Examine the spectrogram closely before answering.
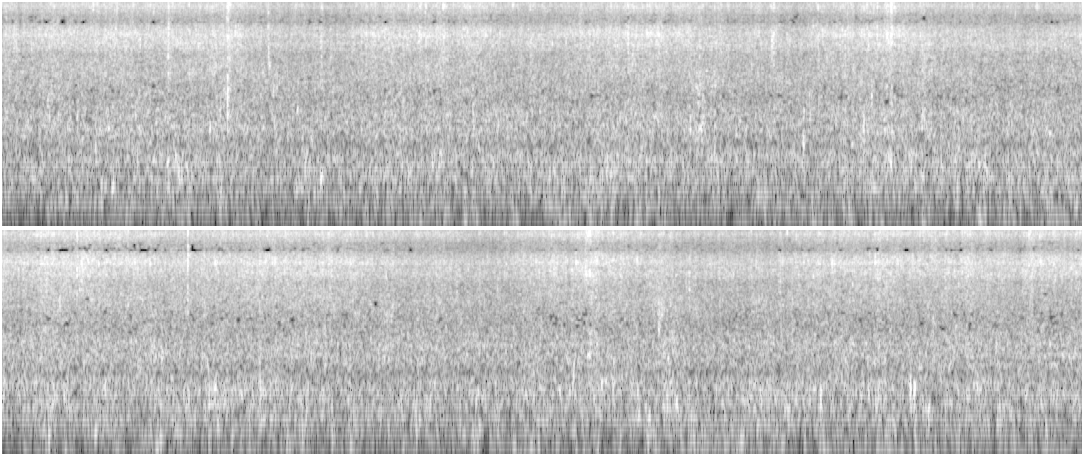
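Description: Water rushes and gurgles steadily through a gap in a dam of sticks and mud.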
